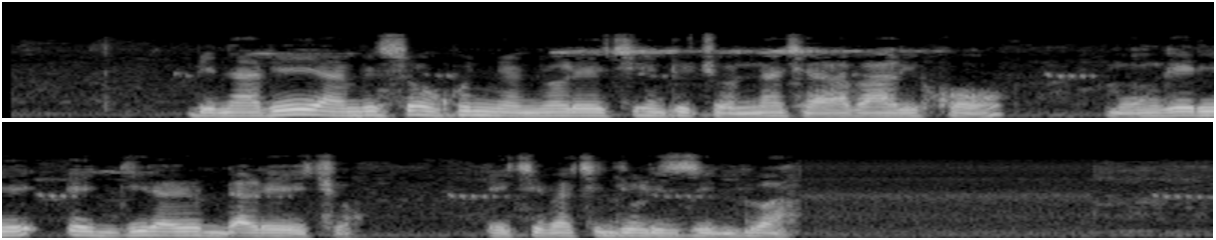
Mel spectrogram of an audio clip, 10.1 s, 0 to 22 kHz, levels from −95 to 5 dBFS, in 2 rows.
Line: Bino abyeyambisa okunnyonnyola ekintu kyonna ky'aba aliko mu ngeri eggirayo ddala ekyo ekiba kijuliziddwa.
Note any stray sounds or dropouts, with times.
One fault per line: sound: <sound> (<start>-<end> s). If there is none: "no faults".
no faults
